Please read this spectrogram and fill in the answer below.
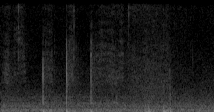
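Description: Chalk writing on a chalkboard: a few faint, sharp taps and short scratchy strokes as the chalk marks out a short expression.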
